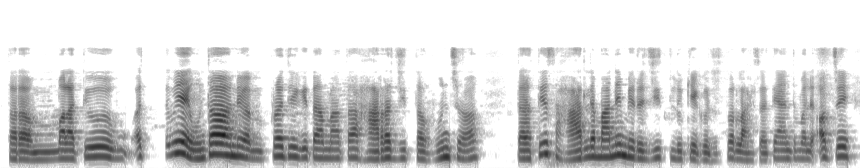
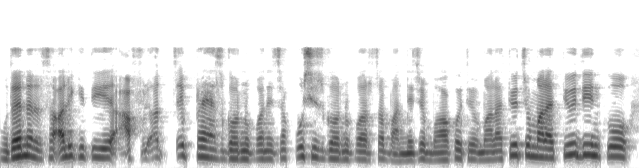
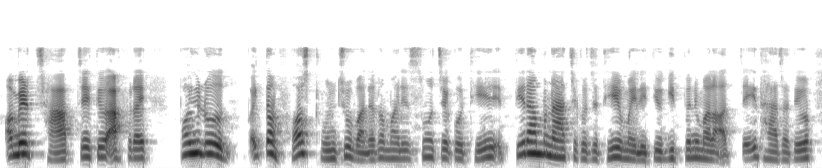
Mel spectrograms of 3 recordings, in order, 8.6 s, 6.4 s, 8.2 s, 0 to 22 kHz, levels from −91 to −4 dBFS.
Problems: constant background noise, continuous background conversations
